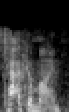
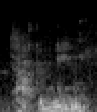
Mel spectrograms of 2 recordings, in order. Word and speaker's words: Takamine: The Japanese pronounce it takamini. Yeah. See, it still sounds like takamine to me.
